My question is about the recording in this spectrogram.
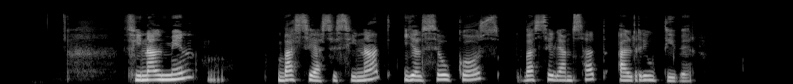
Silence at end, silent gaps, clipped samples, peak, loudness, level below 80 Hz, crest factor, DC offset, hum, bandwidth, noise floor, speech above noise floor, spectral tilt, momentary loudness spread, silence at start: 1 s; none; under 0.1%; 0 dBFS; -20 LUFS; -70 dBFS; 20 dB; under 0.1%; none; 11.5 kHz; -76 dBFS; 56 dB; -4.5 dB/octave; 18 LU; 0.65 s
